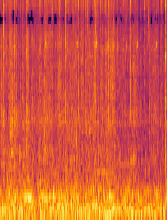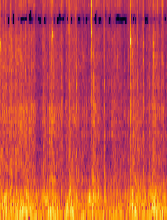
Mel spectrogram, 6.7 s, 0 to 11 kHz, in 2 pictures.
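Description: A 2ft gauge narrow-gauge train running along the track, heard from aboard: a steady low rumble from the wheels with a constant rattle of clicks and knocks as the carriage rides over the rails.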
